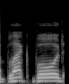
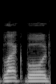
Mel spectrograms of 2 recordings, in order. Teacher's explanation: The compound blackboard, on the other hand, though it may have started out historically as blackboard, now is stressed on only the first element, black.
